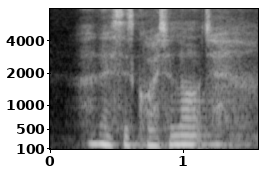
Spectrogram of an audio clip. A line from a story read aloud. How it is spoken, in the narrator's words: breathed through the burn of the alcohol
